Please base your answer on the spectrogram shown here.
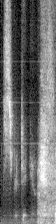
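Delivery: unvoiced, annoyed hushed shout; whisper yelling. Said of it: "whisper yelling".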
